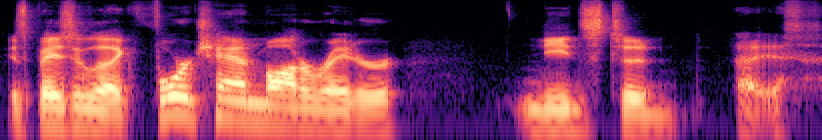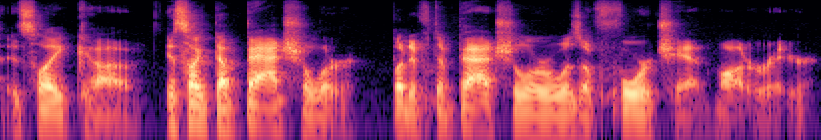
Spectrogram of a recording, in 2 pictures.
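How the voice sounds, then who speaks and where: A young man in a casual, rambling show-and-tell about his anime collection, full of "uh" and restarts, a little hoarse from losing his voice. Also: fairly low pitch, a little fast, fairly bright tone. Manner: rambling, many fillers and restarts.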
